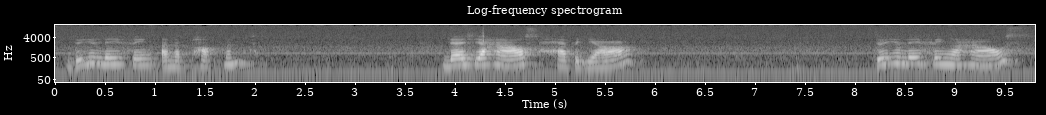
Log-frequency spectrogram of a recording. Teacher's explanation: Vậy chúng ta nhớ là ngữ điệu ở câu hỏi yes no là phải goes up, lên giọng nha.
